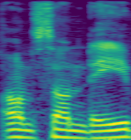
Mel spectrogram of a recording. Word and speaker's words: Incendies: and so we still got to see uh incendies I mean I know it's pronounced on sunde but it makes me sound like a wanker when I say that Mak sound like a douchebag and uh incendies you still got to watch poly technique which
